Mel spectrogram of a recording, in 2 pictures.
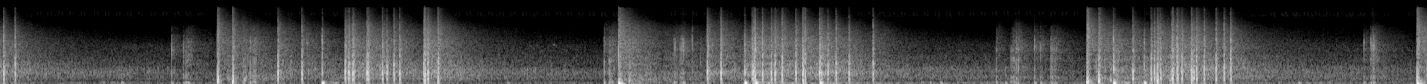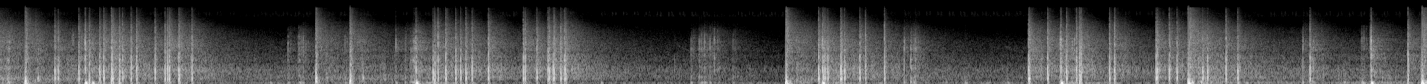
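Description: Aerial fireworks bursting overhead: clusters of sharp bangs and rapid crackling reports come every few seconds, each cluster lasting a second or two.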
